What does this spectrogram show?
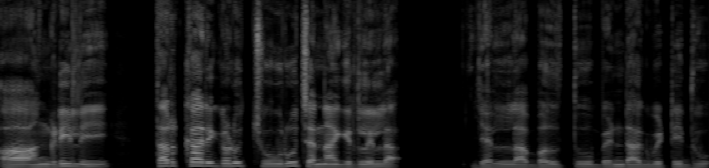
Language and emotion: Kannada, sad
